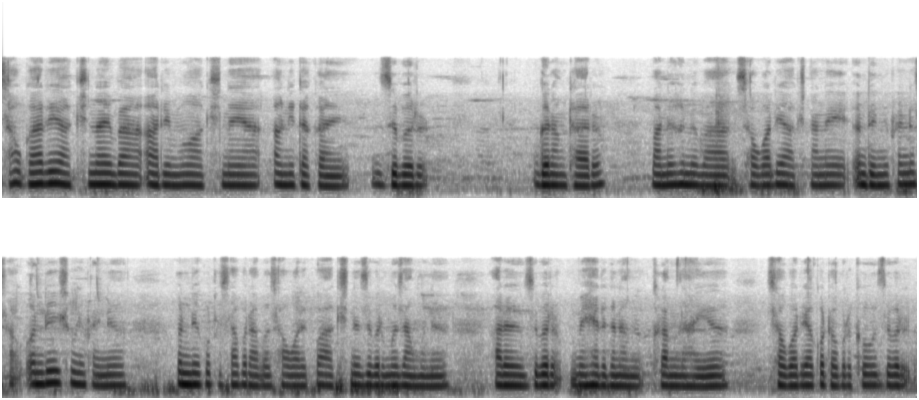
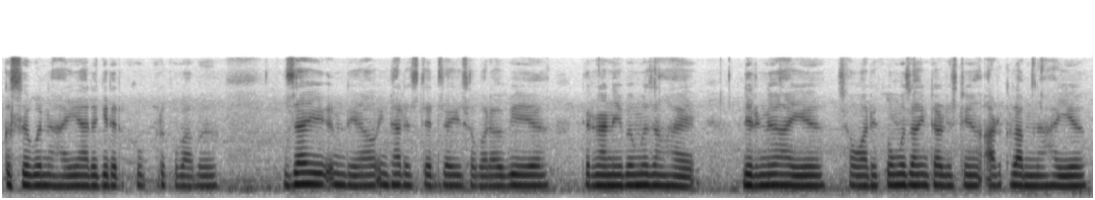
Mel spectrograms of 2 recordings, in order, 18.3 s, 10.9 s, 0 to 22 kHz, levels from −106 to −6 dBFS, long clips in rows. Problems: low volume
